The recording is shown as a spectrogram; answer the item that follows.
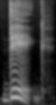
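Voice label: "dig", English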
